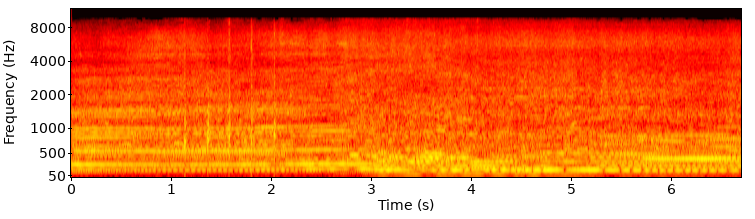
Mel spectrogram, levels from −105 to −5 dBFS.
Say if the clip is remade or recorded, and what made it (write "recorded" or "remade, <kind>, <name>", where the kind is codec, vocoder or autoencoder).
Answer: recorded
